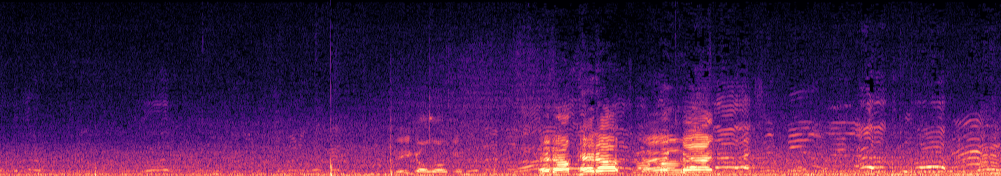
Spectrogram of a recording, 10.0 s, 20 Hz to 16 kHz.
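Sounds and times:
soccer ball kick thump: 3.3 - 4.0.

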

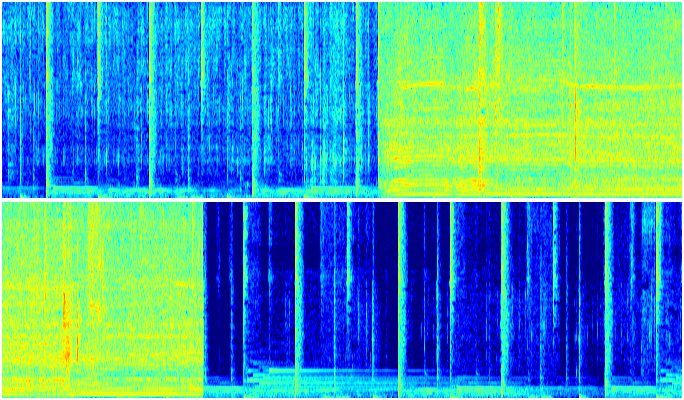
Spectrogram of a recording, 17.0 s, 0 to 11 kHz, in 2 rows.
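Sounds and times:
immersion blender motor whine: 4.7 - 11.0.

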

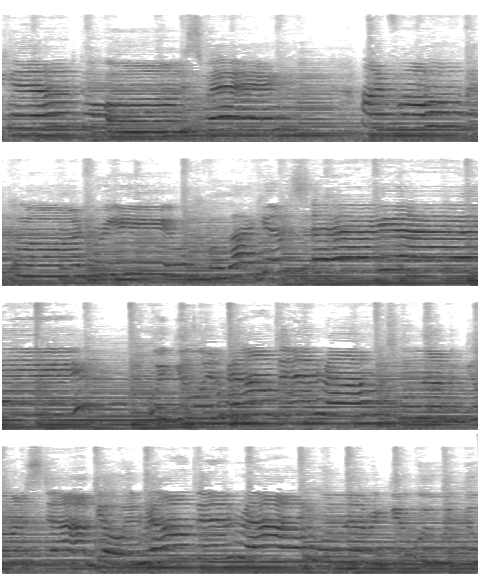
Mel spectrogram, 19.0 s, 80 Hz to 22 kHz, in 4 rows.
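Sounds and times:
acoustic guitar: 0.0 - 19.0
woman singing: 0.0 - 19.0.

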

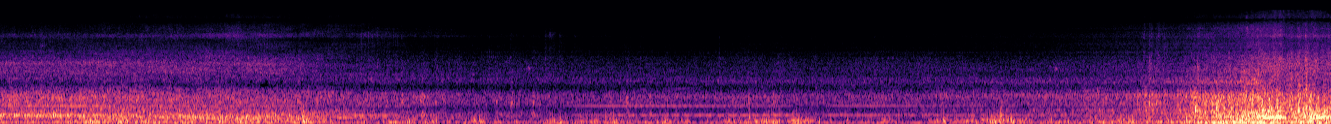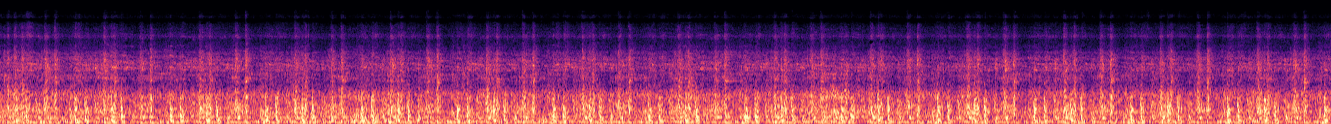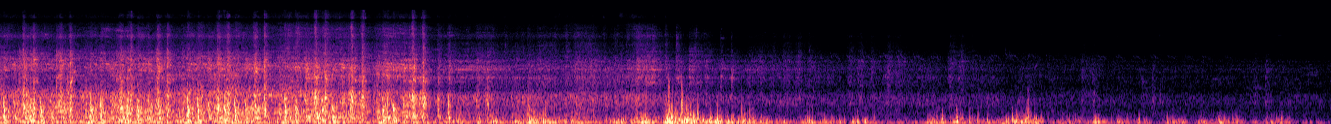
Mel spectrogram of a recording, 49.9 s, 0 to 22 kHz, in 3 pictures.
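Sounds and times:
train passing at speed: 0.0 - 49.9.

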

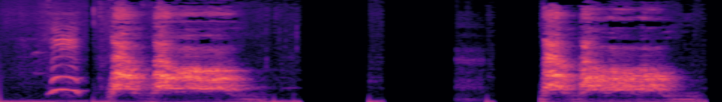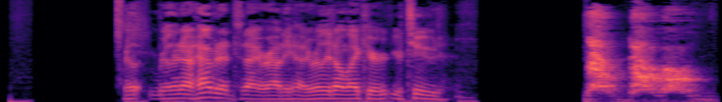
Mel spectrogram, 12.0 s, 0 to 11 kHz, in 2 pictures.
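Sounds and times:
dog barking: 0.9 - 2.2, 4.5 - 5.8, 10.9 - 12.0.

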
